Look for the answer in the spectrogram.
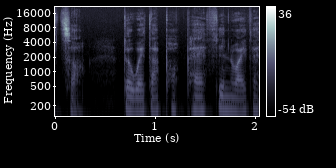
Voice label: "popeth", Welsh

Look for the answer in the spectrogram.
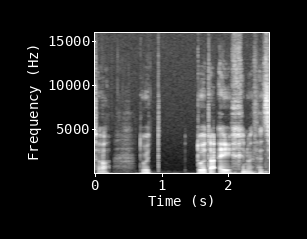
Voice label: "eich", Welsh

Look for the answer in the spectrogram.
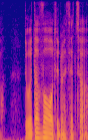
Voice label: "fod", Welsh

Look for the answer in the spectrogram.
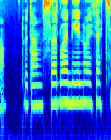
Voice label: "amserlenni", Welsh

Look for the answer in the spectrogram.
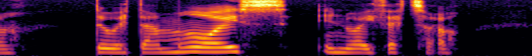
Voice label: "moes", Welsh

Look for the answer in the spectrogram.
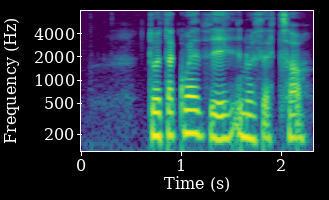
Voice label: "gweddu", Welsh

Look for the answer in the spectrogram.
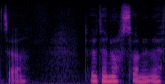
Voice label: "noson", Welsh

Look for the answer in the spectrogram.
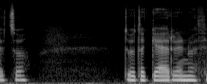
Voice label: "ger", Welsh

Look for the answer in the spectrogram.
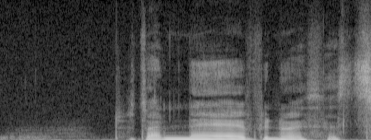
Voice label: "nef", Welsh

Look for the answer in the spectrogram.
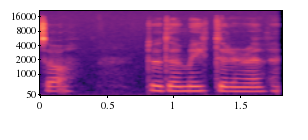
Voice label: "meidr", Welsh

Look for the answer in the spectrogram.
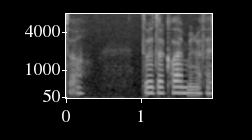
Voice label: "clem", Welsh

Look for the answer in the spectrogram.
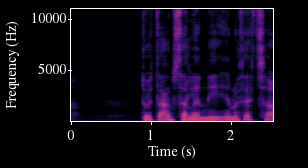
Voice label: "amserlenni", Welsh

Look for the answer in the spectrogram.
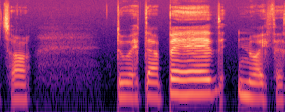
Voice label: "bedd", Welsh

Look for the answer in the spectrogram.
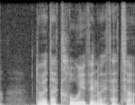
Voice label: "clwyf", Welsh

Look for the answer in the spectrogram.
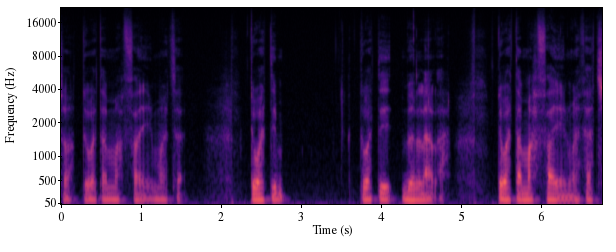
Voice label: "mathau", Welsh

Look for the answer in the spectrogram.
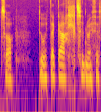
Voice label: "gallt", Welsh

